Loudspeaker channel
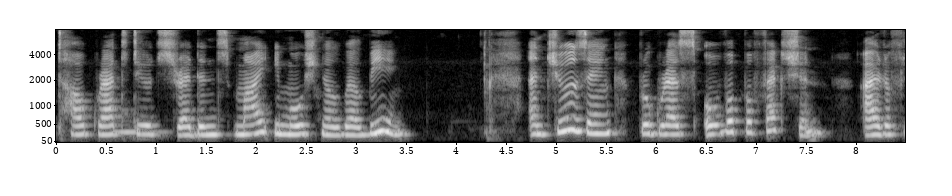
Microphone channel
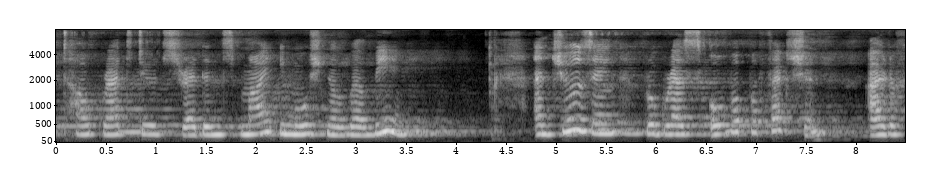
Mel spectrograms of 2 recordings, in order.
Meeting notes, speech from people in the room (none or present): none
